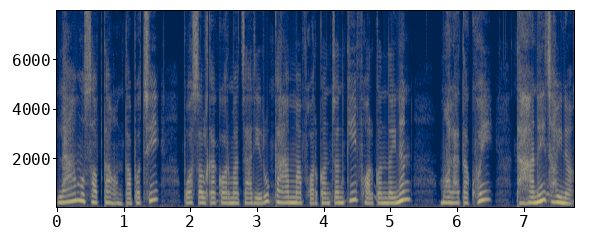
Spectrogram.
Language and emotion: Nepali, fearful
